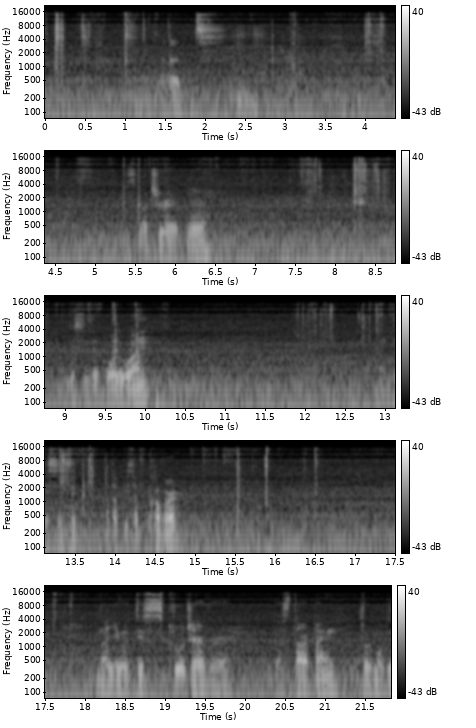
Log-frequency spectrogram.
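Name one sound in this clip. Plastic casing parts click and knock as they are handled.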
